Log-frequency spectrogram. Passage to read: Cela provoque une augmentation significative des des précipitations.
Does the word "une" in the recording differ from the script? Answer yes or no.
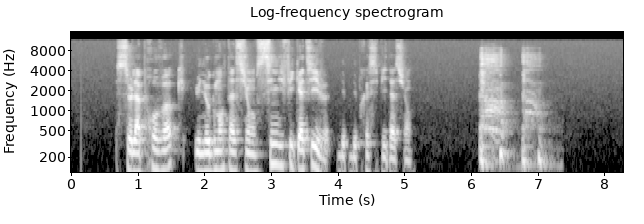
no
